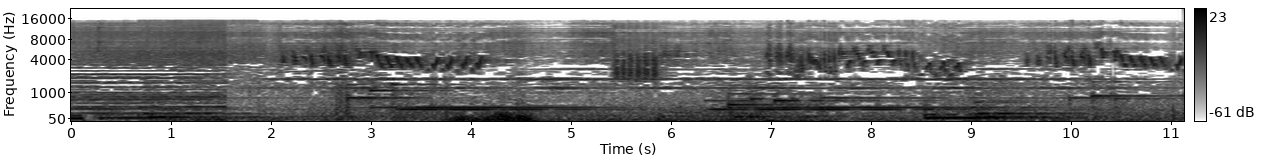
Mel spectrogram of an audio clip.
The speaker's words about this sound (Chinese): 先听一会儿鸟叫怎么样？ 嗯，我觉得我们的声音没有鸟叫好听。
